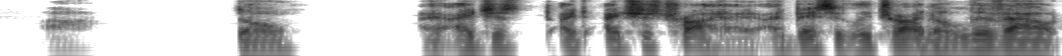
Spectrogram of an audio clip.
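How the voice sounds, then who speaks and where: A man talks at a fairly quick pace with a medium pitch and a somewhat breathy voice. The sound is dry and close with no echo, on a very clean recording with a silent background. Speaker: teacher and education podcaster. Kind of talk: interview. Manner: animated, talks with hands.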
